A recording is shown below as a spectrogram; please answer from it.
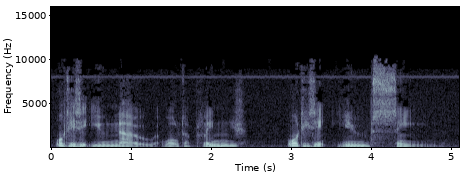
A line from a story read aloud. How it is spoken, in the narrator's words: said under her breath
